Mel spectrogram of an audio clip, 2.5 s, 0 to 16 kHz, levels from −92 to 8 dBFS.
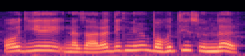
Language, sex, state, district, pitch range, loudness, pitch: Hindi, female, Uttar Pradesh, Lucknow, 230-275 Hz, -13 LUFS, 245 Hz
